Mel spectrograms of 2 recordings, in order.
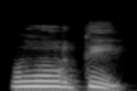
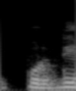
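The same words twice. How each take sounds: First: पूर्ति with a long, higher "poo"; पूर्ति said as POOOR-ti; correct long vowel. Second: पूर्ति with a short "pu"; पूर्ति said as PUR-ti, quickly closed; wrong short vowel. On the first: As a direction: stretch and lift the पू in पूर्ति. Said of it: "पू यानी कि बड़ा होगा". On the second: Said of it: "पूर्ति नहीं". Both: Shown as a demonstration.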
